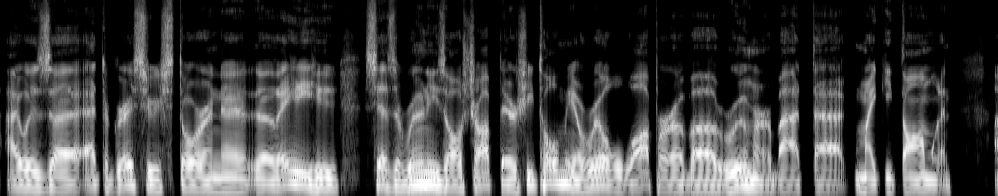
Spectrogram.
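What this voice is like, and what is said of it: Put-on Pittsburgh Yinzer accent. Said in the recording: “do a special occasion Pittsburgh Steeler accent ... special Yinzer”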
